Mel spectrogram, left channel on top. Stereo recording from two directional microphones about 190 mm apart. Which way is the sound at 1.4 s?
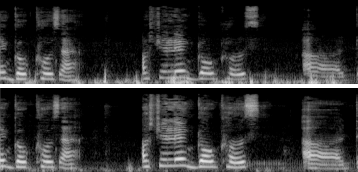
20° right (ahead or behind).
